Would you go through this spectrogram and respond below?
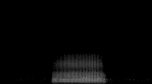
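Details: Sleeping pet cat snoring indoors: a single half-second rasping breath with a steady, buzzy harmonic tone, otherwise quiet room.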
